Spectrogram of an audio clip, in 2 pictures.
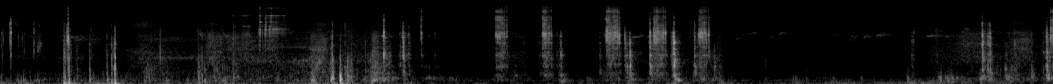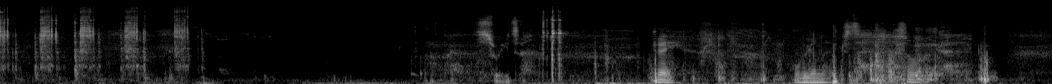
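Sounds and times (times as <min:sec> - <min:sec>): socket ratchet wrench clicking: 0:04.9 - 0:07.2, 0:10.4 - 0:12.6.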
